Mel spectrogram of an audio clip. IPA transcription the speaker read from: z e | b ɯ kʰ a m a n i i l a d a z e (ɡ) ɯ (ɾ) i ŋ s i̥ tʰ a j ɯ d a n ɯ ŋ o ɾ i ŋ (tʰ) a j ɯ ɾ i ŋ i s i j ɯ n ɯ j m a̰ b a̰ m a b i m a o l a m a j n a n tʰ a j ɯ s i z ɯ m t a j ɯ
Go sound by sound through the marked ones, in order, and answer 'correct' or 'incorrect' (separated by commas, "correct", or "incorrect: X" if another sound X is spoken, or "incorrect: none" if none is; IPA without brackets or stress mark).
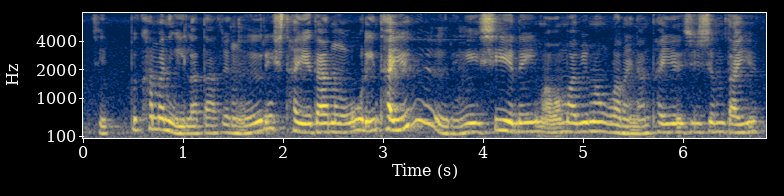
incorrect: ŋ, correct, correct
